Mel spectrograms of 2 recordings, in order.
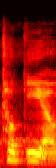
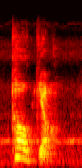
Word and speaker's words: Tokyo: And we say Tokyo has two syllables, by the way. It's not Tokyo, it's Tokyo. So inside Tokyo, Now I'm saying it right.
